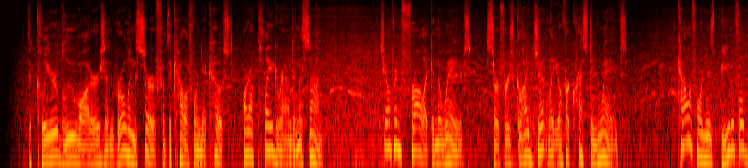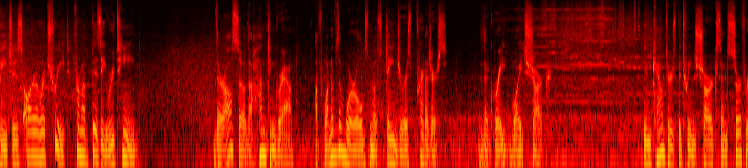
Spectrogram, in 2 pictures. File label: voiceover documentary nature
